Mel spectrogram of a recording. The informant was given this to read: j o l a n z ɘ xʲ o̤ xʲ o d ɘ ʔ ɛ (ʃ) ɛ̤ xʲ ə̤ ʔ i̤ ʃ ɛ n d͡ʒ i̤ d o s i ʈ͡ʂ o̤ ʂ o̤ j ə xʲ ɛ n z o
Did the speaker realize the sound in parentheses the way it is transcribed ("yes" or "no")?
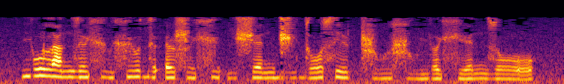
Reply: no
